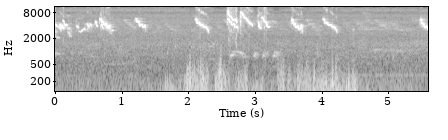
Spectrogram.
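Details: White-eye from Lombok singing: scattered sharp, high downslurred chips in small clusters, over low thumping background noise in the middle.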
